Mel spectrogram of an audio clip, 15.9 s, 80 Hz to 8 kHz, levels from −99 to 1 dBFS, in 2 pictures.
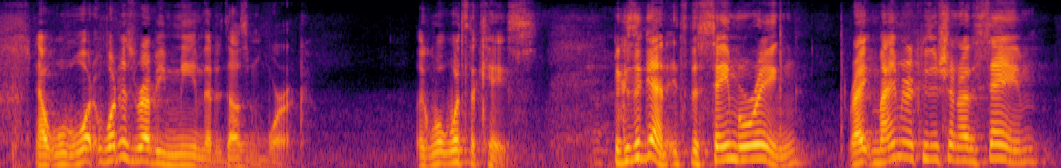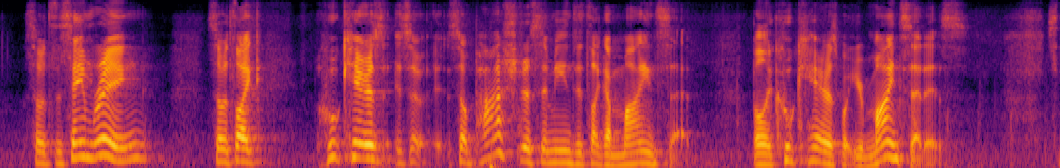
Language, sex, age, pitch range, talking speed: English, male, 30-49, 120-165 Hz, 220 wpm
